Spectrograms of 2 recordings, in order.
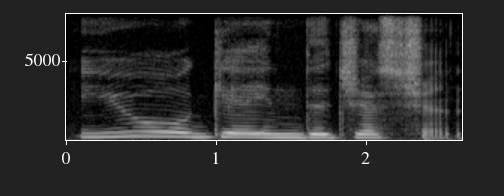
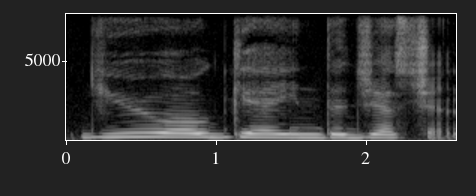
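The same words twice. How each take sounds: The two takes are said the same way.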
